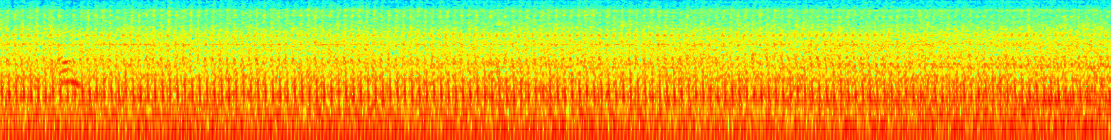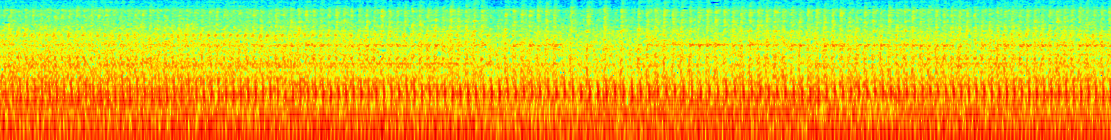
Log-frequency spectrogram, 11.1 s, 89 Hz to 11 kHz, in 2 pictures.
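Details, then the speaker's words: EZGO Workhorse golf cart with Honda GX340 single-cylinder: idle turned down low, even putter with no knocks or misses, though still engaging the belt. Normal idle. "i'm gonna see how low i can get the item and that's pretty low idle you know that's pretty good idle idler very good actually but it's still engaging the belt"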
